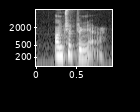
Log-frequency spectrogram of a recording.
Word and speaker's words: entrepreneur: Par exemple, pour réussir à prononcer entrepreneur, entrepreneur, qui est difficile car c'est un mot transparent et que nous avons déjà une idée très précise sur la façon dont il devrait se prononcer, commencez par la fin. Ner, entrepreneur, entrepreneur.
